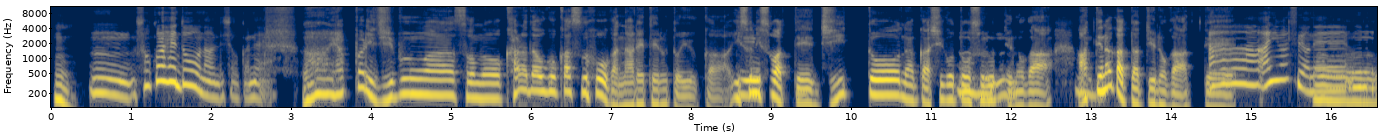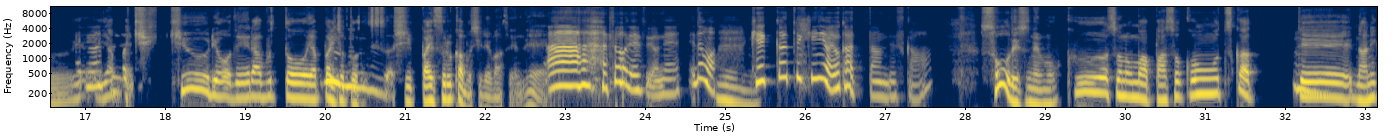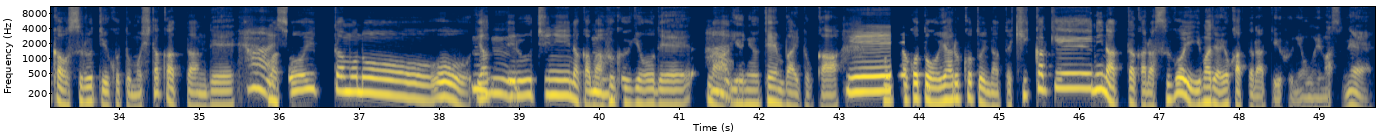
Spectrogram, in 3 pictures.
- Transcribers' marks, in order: tapping; sniff
- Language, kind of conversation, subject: Japanese, podcast, 転職を考え始めたきっかけは何でしたか？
